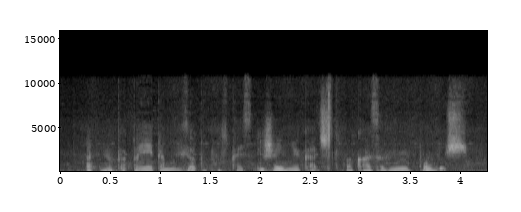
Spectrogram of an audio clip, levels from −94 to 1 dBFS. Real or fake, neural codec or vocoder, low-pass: fake; codec, 24 kHz, 0.9 kbps, WavTokenizer, medium music audio release; 10.8 kHz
